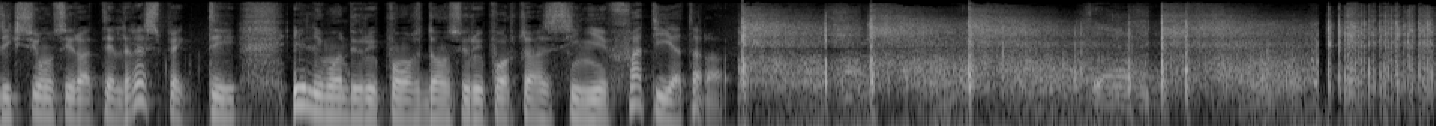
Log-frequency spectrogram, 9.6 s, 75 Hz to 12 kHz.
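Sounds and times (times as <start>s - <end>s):
speech: 0.0s - 5.5s
steady busy outdoor hiss: 0.0s - 9.5s
firecrackers exploding during end-of-year celebrations in Mali: 4.9s - 9.5s.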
